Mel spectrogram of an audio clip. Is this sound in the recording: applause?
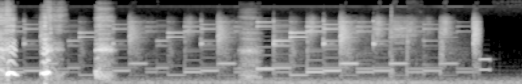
no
